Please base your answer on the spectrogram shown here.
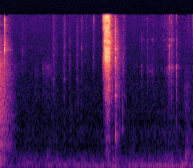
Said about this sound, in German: Achtung, ja, okay, jetzt ich mache jetzt auf, ja? Ich mache jetzt das einfach mal auf, dieses... Es ist ja auch ein IPA, also in Indien.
